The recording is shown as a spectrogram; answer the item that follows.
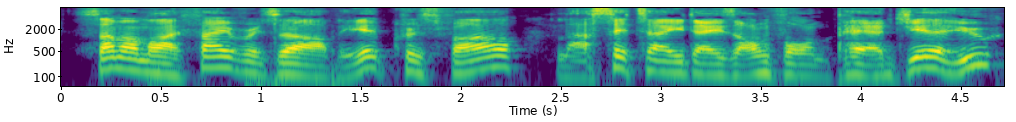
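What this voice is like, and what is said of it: Put-on Australian accent. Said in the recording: “this is going to be really impossible in an Australian accent ... That's not bad ... That's really good.”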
